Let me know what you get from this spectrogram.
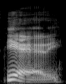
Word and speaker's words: Fieri: And then when he like got famous, he was like, okay, I'm going to use the actual pronunciation of my name, which is Fieri.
